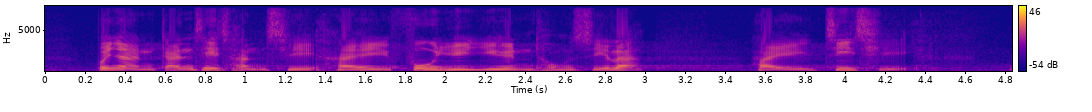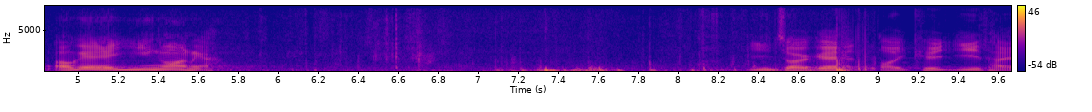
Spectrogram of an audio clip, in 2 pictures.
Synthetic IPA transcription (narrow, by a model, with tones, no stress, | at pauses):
pu˨˥njɐ˨˩nkɐ˨˥nt͡sʰiː˧t͡sʰɐ˨˩nt͡sʰiː˨˩hɐ˨jfuː˥jyː˨jiː˨˧˨m̩˨˩t̪ʰʊ˨˩ŋsiː˨lɛː˥ | hɐ˨jt͡siː˥t͡sʰḭː˨˩ | ŋɔ̰ː˨˧kɛː˧jiː˨˧ŋɔː˧na˧ | jiː˨˩nt͡ʃɔː˨jkɛː˧lɔː˨jkʰyː˧t̚jiː˨˧t̪ʰɐ˨˩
